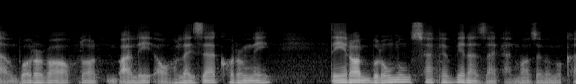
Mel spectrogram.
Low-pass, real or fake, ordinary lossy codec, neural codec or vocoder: 7.2 kHz; fake; none; codec, 16 kHz, 0.3 kbps, FocalCodec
